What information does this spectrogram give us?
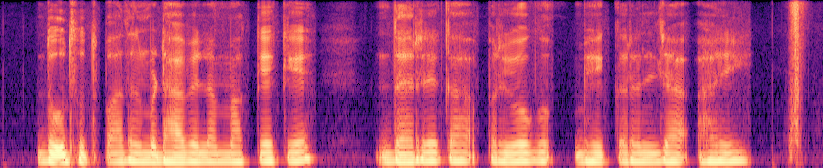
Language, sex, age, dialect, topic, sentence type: Magahi, male, 18-24, Central/Standard, agriculture, statement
